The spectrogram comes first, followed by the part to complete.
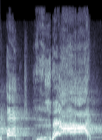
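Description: A woman screaming during a deliverance prayer: a short run of rapid repeated vocal syllables, then one long, high, held scream about a second in.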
